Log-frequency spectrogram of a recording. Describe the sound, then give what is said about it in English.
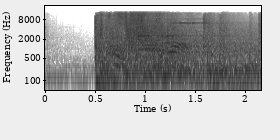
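Gunfire erupts abruptly after a short quiet lead-in, as a man shoots at Sarge in a Doom-style chamber fight. It becomes a loud, roaring, sustained blast that stays dense and harsh to the end. “He shoots at Sarge.”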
